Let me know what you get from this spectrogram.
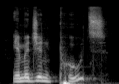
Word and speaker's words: Imogen Poots: And he wants to introduce him to Laura, played by, I might say this name totally wrong, Imogen Poots. – That's perfect. That's exactly how you say it.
